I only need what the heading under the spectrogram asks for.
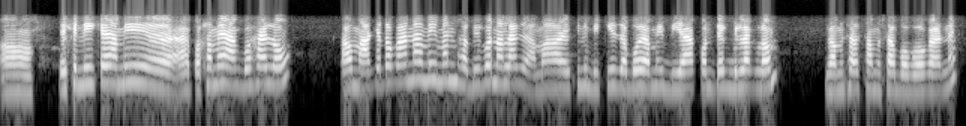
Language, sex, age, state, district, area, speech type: Assamese, female, 45-60, Assam, Lakhimpur, rural, conversation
